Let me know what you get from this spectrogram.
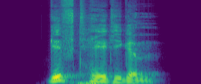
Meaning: strong dative masculine/neuter singular of gifthältig
- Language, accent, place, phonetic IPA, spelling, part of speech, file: German, Germany, Berlin, [ˈɡɪftˌhɛltɪɡəm], gifthältigem, adjective, De-gifthältigem.ogg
